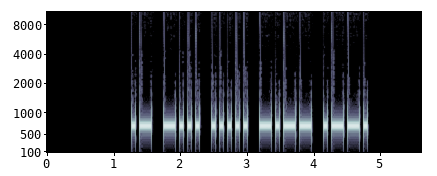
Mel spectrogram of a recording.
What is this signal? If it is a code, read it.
Morse code, heard as a keyed tone, about 20 wpm, 700 Hz. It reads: AB5YP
